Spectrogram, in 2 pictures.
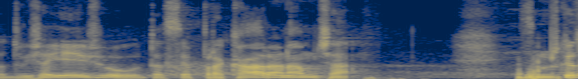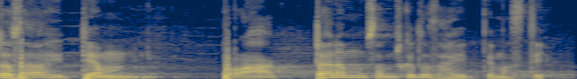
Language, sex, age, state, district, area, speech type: Sanskrit, male, 30-45, Telangana, Hyderabad, urban, spontaneous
